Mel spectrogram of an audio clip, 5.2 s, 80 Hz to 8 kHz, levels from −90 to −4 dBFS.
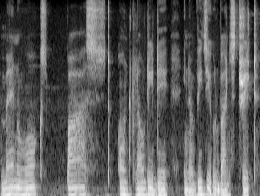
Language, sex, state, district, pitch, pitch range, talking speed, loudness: English, male, Sikkim, Gangtok, 95 Hz, 90-105 Hz, 125 wpm, -17 LUFS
